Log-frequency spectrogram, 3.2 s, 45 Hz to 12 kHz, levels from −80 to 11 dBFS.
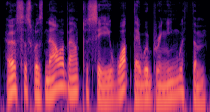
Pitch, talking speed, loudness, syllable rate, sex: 110 Hz, 230 wpm, -18 LUFS, 5.5 syllables/s, male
